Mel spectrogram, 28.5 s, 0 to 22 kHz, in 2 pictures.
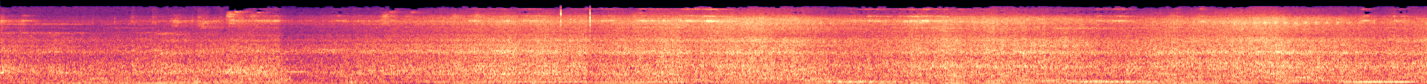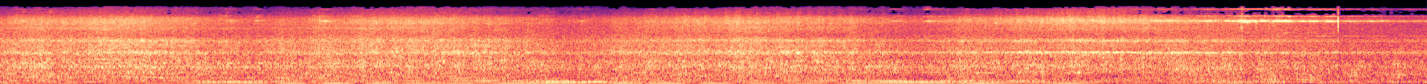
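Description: A Class 222 Meridian diesel-electric multiple unit running along the platform, its underfloor diesel engines giving a steady low rumble over wheel and rail noise. A deep swell returns every two to three seconds as each car's engine passes.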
